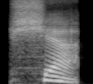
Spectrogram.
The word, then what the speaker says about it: Щ: Let's see their pronunciation one more time. Ша. Ша. Ша. Ша. Ща.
